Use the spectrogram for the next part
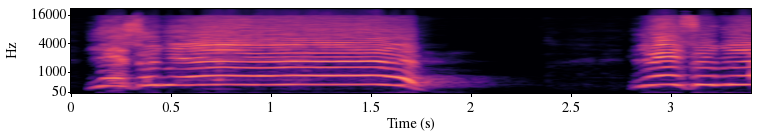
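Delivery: high, loud calling out across a distance; desperate call. Retold or imitated. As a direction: call out to him from far away. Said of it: "열 명이 소리 지르는 거예요".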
